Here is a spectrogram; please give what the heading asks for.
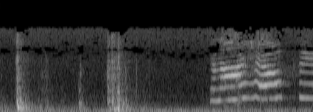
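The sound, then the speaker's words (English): A car trunk lid is unlatched and lifted open, giving two dull clunks about a second apart, followed by a person speaking. “Get the jack and the lug wrench from the back there, will you? Sure. It's open. Just lift it up and reach in.”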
